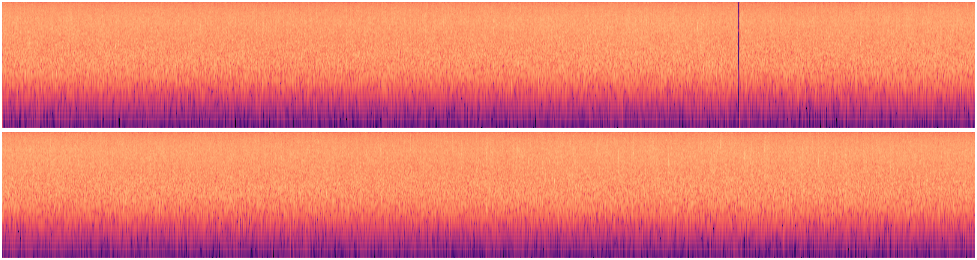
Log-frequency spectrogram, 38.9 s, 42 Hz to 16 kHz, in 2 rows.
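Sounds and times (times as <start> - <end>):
heavy rain falling: 0.0 - 38.9.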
